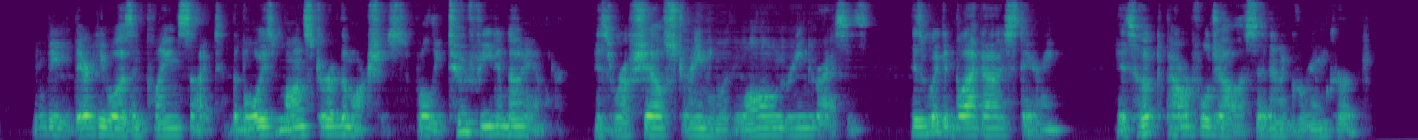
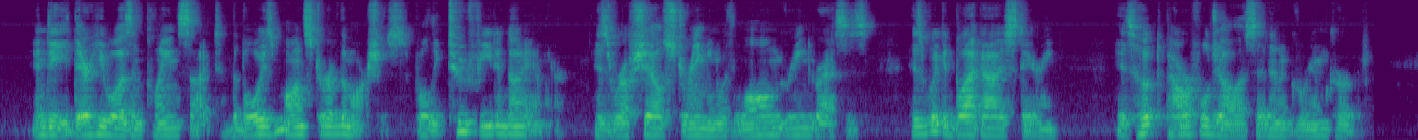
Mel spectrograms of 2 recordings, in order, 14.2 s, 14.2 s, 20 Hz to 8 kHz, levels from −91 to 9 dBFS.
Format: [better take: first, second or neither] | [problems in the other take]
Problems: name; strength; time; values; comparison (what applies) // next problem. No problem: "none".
second | noise reduction (neural mask model DeepFilterNet 3)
